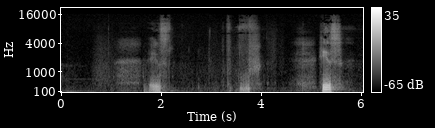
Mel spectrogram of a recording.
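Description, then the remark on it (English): A large dog named Benz breathes heavily in bursts, with three loud, rough snorting exhales spaced a couple of seconds apart and quieter panting sniffs between them. “And of course, their own way is myopic in the sense that you're hearing Ben's here breathing.”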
